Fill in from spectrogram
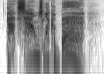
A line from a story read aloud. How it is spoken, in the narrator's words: whispered Joe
